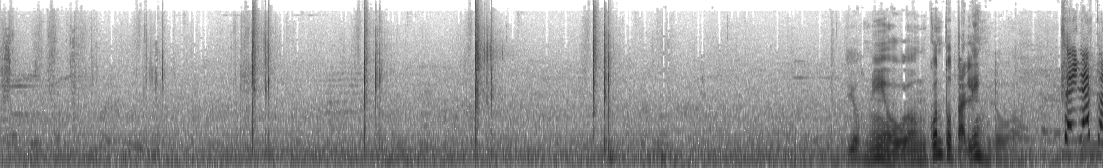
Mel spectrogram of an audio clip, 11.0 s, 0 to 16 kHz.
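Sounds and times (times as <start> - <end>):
hands slapping on pavement: 2.4 - 2.8, 3.5 - 4.0, 4.7 - 5.1, 5.8 - 6.3.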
